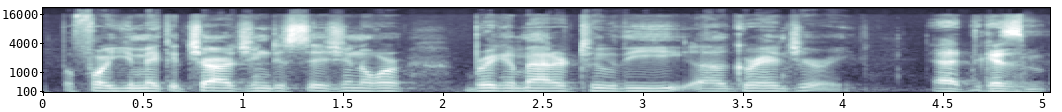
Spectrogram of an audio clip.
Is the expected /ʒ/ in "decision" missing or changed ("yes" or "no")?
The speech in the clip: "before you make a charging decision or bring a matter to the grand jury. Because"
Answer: no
